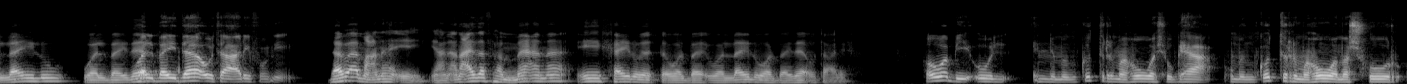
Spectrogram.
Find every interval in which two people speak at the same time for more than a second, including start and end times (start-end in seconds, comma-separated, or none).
none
